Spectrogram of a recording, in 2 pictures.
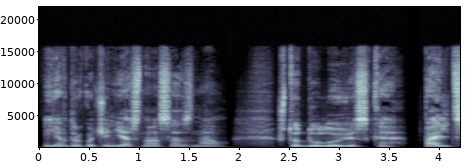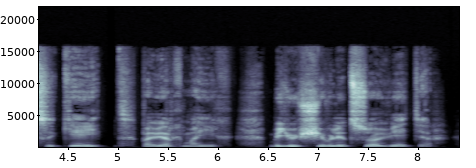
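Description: A man reading a first-person audiobook in a measured, grave storytelling manner. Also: deep voice, no echo, clean studio sound. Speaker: audiobook narrator. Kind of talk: scripted first-person narration.

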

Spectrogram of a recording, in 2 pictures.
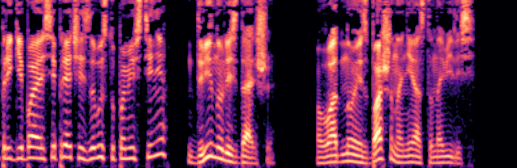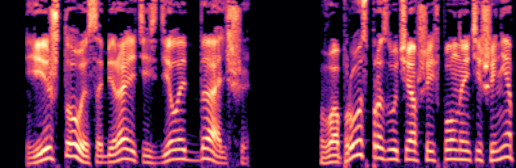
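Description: A man's voice: a little high, big pitch swings, normal speed, no room sound, clean studio sound. A man narrating a fantasy audiobook expressively, giving each character a voice.

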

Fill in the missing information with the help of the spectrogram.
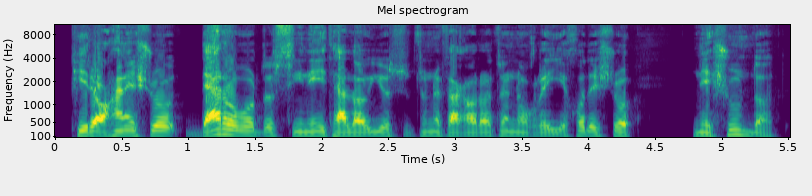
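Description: Mellow-voiced man narrating a folktale. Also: medium pitch, smooth, dry recording, clean studio sound. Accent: Persian. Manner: calm, measured folktale reading. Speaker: audiobook narrator. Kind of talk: scripted storytelling narration.

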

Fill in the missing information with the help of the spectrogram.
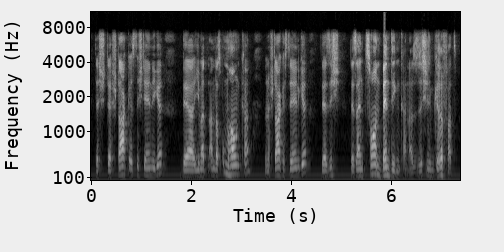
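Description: A man giving a spoken religious lesson, explaining in a loose, conversational way with frequent hesitations and restarts. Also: mid-range voice. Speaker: Quran commentary teacher. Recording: slightly dull, lo-fi recording.

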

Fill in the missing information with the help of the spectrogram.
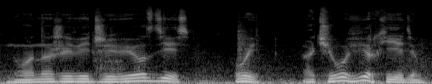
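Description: A man reading an audiobook, voicing a harried young mother who scolds and coaxes her son in quick bursts. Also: medium pitch, warm tone, a little hiss or hum, natural voice. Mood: coaxing. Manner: scolding, hurried.

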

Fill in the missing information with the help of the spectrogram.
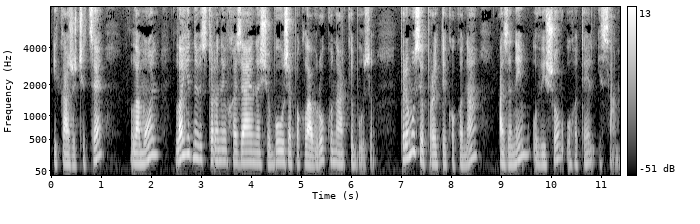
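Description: An audiobook narrator reading a classic novel in a steady, plain voice. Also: mid-range voice, moderate pace. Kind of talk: scripted literary narration.

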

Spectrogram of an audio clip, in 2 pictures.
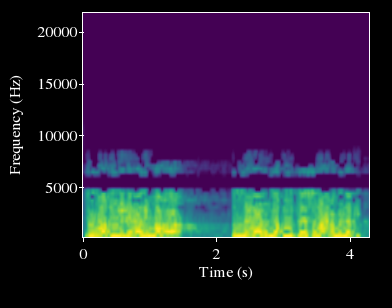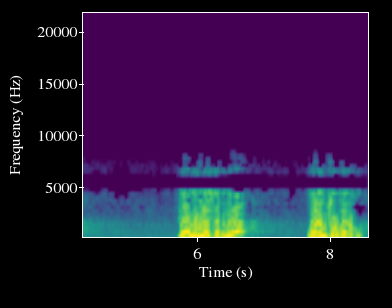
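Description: A man's voice: on the high side, normal speed, pauses often, narrow, tinny audio, noisy background. A man teaching Arabic grammar in a lesson, patiently repeating word forms and checking that students follow.

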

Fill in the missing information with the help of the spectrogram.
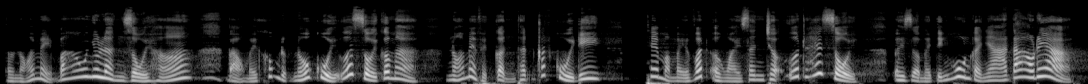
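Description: A woman voicing a harsh, abusive middle-aged stepmother who shouts and scolds, with a long echoing reverb. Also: lowish voice, very animated, brisk. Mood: scolding.

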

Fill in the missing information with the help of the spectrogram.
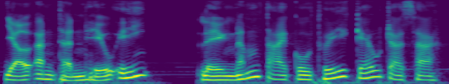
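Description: A man's voice: on the low side, big pitch swings, normal speed, darkish tone. A man with a Southern Vietnamese accent narrating a ghost story in a dramatic, vivid manner. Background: faint music.

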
